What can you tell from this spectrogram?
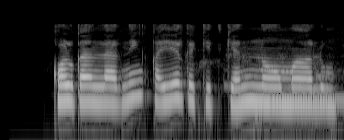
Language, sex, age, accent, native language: Uzbek, female, 19-29, Buxoro, Uzbek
